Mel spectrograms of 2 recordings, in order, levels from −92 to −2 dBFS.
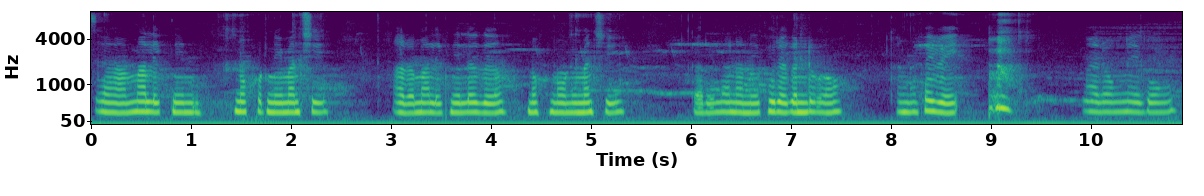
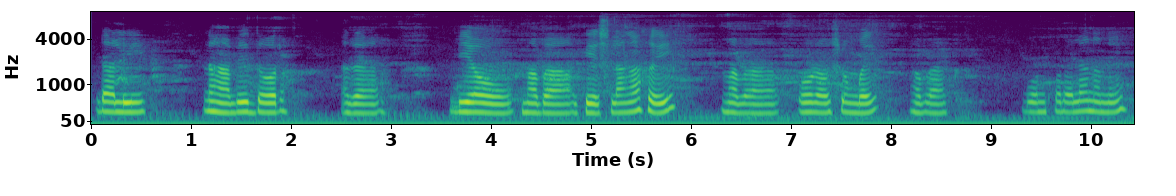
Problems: low volume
